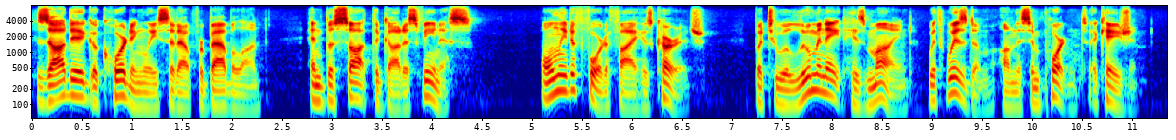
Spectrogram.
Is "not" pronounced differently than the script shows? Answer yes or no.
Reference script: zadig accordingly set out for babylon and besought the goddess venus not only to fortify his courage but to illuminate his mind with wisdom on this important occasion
yes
